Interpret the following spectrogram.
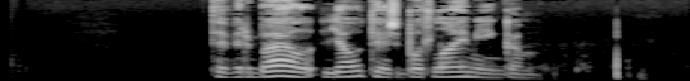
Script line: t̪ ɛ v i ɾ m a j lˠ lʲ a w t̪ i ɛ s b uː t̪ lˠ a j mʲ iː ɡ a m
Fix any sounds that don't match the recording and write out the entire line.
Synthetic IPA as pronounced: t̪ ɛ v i ɾ b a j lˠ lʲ a w t̪ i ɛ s b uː t̪ lˠ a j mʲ iː ɡ a m

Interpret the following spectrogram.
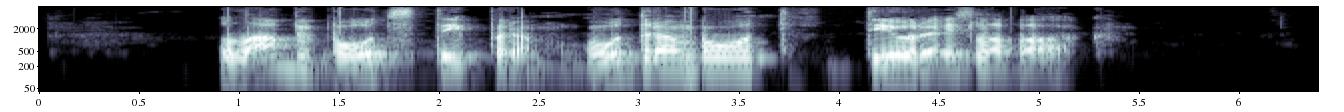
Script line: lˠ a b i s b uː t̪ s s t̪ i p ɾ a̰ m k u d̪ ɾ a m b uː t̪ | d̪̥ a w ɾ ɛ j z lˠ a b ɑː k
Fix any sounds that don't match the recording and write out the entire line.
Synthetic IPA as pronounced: lˠ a b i b uː t̪ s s t̪ i p ɾ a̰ m ɡ u d̪ ɾ a m b uː t̪ | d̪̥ i w ɾ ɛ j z lˠ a b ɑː k

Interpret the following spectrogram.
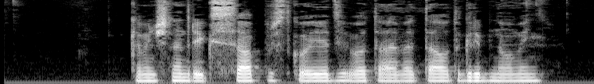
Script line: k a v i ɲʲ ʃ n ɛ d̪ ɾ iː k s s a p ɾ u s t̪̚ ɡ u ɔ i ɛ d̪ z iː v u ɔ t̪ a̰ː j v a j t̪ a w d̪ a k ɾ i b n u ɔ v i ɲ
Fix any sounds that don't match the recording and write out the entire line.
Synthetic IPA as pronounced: k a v i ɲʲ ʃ n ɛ d̪ ɾ iː k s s a p ɾ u s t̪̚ k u ɔ i ɛ d̪ z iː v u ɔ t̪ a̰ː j v a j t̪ a w t̪ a ɡ ɾ i b n u ɔ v i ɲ

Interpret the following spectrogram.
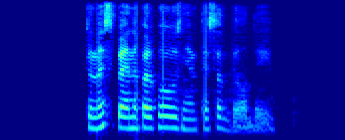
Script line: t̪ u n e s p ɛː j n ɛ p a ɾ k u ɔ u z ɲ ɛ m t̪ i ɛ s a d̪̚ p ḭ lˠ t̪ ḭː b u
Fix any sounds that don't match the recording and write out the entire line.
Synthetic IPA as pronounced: t̪ u n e s p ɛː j n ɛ p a ɾ k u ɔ u z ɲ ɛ m t̪ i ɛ s a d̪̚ b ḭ lˠ d̪ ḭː b u

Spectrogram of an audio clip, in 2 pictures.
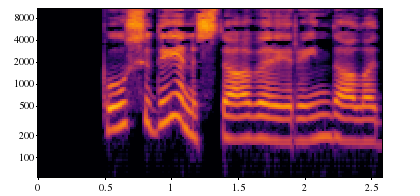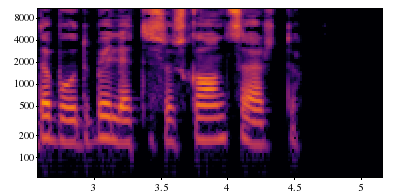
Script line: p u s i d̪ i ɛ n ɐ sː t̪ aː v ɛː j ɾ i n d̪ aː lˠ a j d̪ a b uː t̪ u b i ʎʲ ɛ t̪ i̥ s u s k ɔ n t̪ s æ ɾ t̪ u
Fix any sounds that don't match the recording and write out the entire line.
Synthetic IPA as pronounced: p u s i d̪ i ɛ n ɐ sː t̪ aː v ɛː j ɾ i n d̪ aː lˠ a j d̪ a b uː t̪ u b i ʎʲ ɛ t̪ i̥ s u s k ɔ n t̪ s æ ɾ t̪ u

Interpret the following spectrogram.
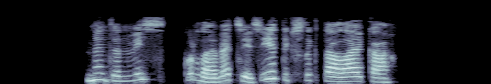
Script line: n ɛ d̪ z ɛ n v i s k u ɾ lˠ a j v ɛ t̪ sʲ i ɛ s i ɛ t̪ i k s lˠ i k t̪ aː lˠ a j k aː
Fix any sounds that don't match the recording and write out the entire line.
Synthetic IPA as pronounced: n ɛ d̪ z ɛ n v i s k u ɾ lˠ a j v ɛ t̪ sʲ i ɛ s i ɛ t̪ i k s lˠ i k t̪ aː lˠ a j k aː

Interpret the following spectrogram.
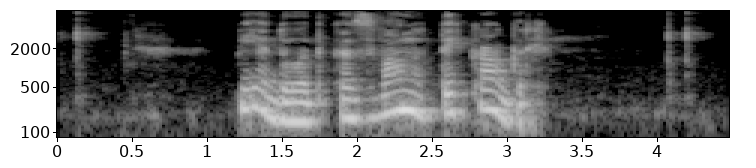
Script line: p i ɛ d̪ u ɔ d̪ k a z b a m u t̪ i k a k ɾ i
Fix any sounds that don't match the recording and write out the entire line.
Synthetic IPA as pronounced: p i ɛ d̪ u ɔ d̪ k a z v a n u t̪ i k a ɡ ɾ i

